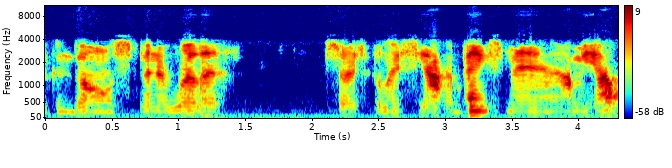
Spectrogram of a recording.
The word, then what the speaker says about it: Balenciaga: You can go on Spinnerella, search Balenciaga Banks, man.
